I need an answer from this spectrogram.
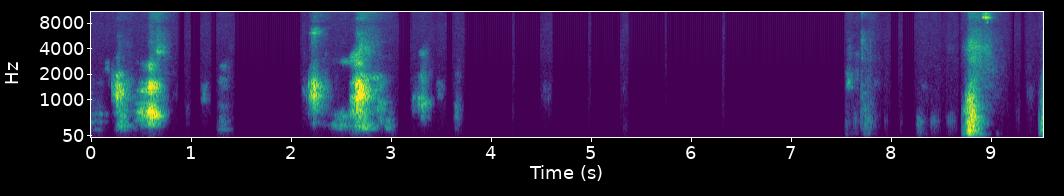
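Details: Cavalier King Charles Spaniel puppies, almost 8 weeks old, in a family home: short bursts of squeaky yips and whimpers, two clusters early on, a long quiet stretch, then more yelps near the end.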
